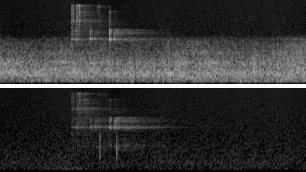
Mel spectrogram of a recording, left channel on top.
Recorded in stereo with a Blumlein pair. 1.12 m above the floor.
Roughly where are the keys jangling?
Ahead left.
